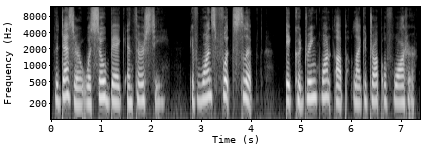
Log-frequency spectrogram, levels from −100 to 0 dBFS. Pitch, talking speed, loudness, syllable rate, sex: 225 Hz, 170 wpm, -20 LUFS, 4.5 syllables/s, female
